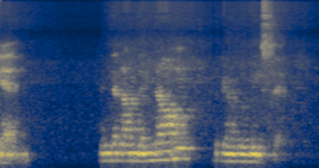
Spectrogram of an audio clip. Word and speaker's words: nam: S s a t pronounced sut and then numb like comfortably numb n u n um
